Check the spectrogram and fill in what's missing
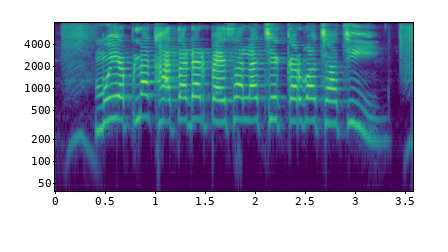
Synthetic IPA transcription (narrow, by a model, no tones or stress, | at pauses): mũĩəpnakʰaːt̪aɖəɾpɛːsalat͡ʃekːəɾʋat͡ʃat͡ʃʰiː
